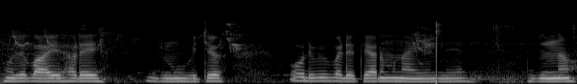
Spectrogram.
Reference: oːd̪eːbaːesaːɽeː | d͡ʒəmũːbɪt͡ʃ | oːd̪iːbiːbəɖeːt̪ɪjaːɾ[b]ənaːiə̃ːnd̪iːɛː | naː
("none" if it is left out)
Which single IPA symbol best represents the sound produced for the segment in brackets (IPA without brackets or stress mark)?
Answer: m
